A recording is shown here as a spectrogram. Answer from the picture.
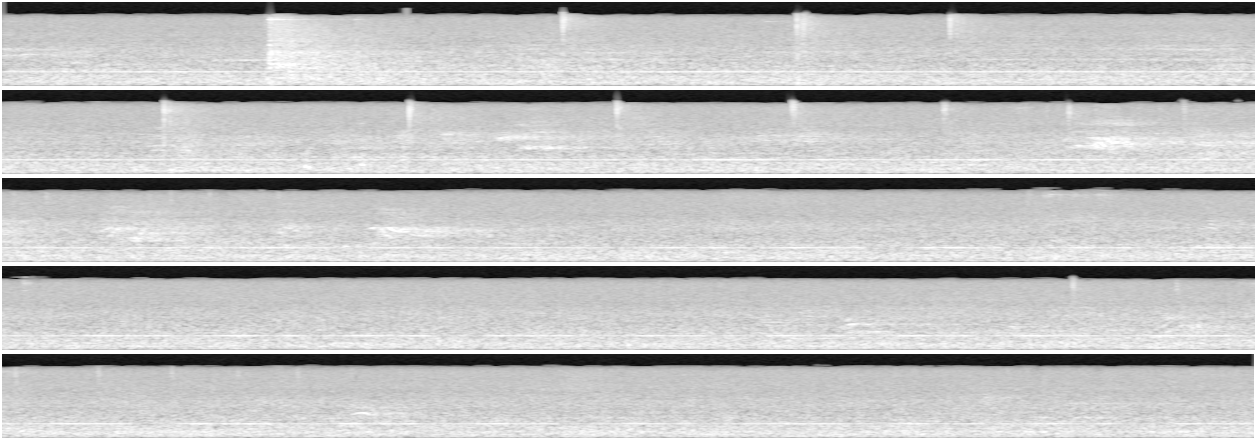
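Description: A steady room hum with a constant tone, broken by a few scattered knocks of a ball bouncing on a hard gym floor in the first several seconds, the loudest about a second and a half in. Brief faint voices come around the middle.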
